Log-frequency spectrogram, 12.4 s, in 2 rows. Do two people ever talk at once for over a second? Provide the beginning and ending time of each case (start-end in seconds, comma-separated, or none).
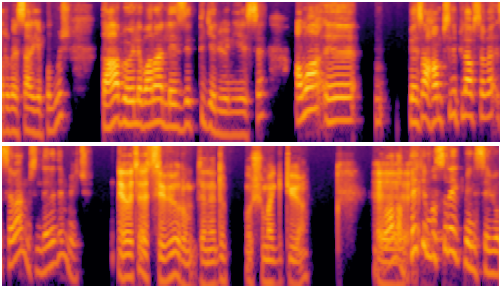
none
